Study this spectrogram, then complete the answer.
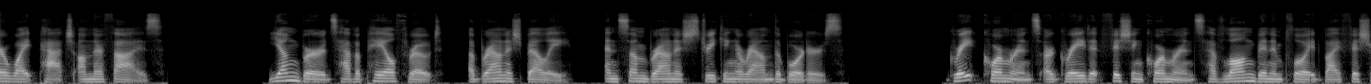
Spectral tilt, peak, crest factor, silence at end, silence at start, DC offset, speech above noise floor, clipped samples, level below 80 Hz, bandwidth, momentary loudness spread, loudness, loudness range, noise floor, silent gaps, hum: -5 dB/octave; -8 dBFS; 18 dB; 0 s; 0 s; under 0.1%; over 66 dB; under 0.1%; -54 dBFS; 12 kHz; 7 LU; -25 LUFS; 3 LU; under -90 dBFS; 1.76-2.59 s, 8.57-9.39 s; none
